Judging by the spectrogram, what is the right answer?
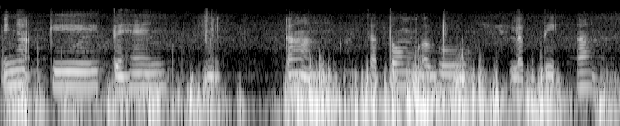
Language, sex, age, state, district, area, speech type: Santali, female, 45-60, Jharkhand, East Singhbhum, rural, read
